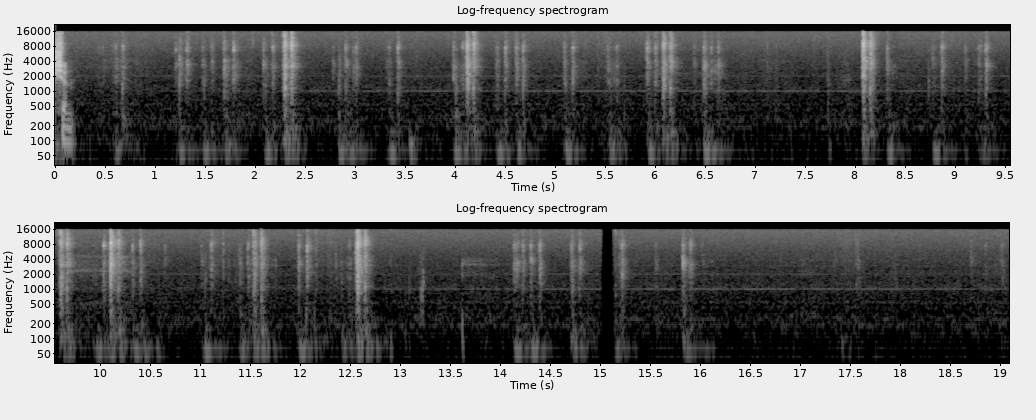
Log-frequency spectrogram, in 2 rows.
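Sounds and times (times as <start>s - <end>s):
typing on computer keyboard: 0.6s - 6.7s, 8.1s - 12.8s, 14.1s - 16.0s.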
